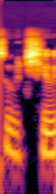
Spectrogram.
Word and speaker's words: sutil: A número um, ele fala aí a letra A ananás, sutil e siri. Sutil é uma oxítona. Aqui, ó, a palavra ou a sílaba forte tônica é o til sutil.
